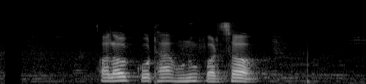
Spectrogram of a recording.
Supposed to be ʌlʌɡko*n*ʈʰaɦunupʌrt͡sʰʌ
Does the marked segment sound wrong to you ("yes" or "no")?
yes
